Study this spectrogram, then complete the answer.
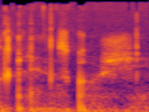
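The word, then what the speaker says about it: Glen Scotia: Il s'agit d'un d'un Glen Scier, c'est comme ça que ça se prononce Glen Scier, j'ai fait la vérification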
